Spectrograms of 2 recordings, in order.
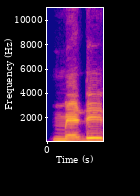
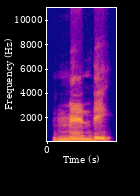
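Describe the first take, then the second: First: ਮੈਡੇ said with a plain d and no nasal; wrong pronunciation. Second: ਮੈਂਡੇ said with a nasal vowel and a retroflex nd; correct pronunciation. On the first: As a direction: show ਮੈਡੇ as mai-de, the way not to read it. (ਗਲਤ ਉਚਾਰਨ ਮੈਡੇ, ਬਿਨਾਂ ਨਾਸਿਕ) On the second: (ਸਹੀ ਉਚਾਰਨ ਮੈਂਡੇ, ਨਾਸਿਕ ਤੇ ਟੈਂਕਾ ਡ) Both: Shown as a demonstration. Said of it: "ਇਹਨੂੰ ਮੈਡੇ ਨਹੀਂ ਪੜਨਾ".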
